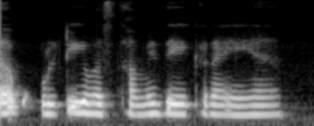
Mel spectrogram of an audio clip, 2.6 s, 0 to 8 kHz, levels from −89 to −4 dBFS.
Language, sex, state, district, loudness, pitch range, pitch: Hindi, female, Maharashtra, Washim, -18 LUFS, 185-195 Hz, 190 Hz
